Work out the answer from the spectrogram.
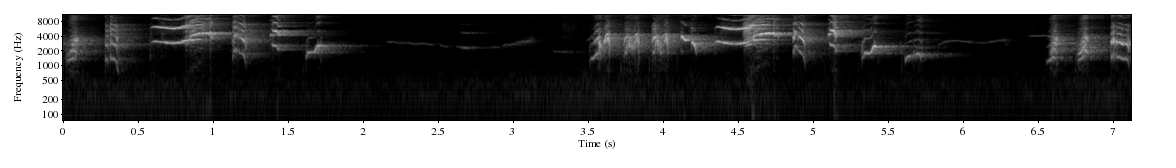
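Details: Rival-calling ngeplong song of an oriental magpie-robin, sung loudly to set off other magpie-robins. Fast, dense phrases of clear whistles, upslurs and raspy notes surround a thin, wavering whistled interlude.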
